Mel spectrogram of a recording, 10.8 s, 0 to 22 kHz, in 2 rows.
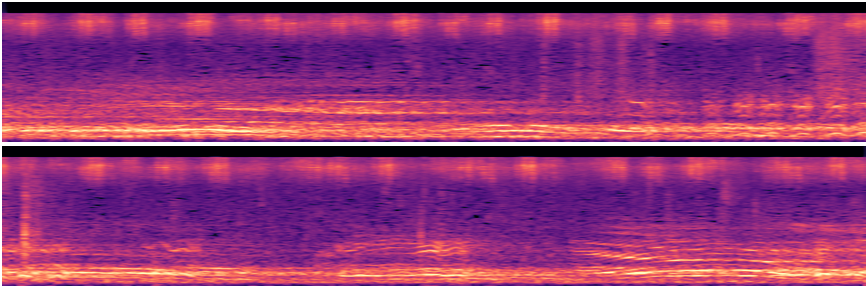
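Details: Red deer in rut, Poland 2020: a continuous chorus of deep, wavering groans with bending harmonic tones, one louder rising-and-falling bellow near the end, under faint broadband hiss.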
